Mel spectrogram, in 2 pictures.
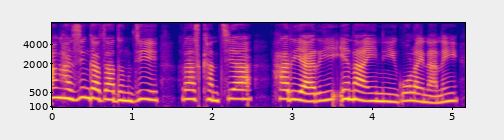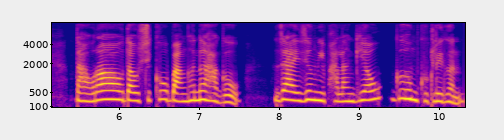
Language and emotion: Bodo, fearful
